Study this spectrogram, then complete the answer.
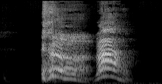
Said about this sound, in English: So here we go. Got to clear my throat.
